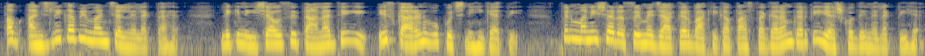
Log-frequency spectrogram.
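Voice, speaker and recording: A woman's voice: mid-range voice, expressive, moderate pace, lo-fi sound. A woman reading scripted narration for a family cartoon story as the storyteller.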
